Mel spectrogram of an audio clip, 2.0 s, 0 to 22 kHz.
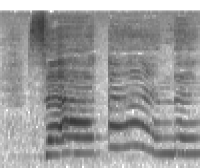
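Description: A 14-year-old girl singing a K-pop song in Korean, solo voice. A quick breath comes about half a second in, then a sung phrase with a falling slide near the middle.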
